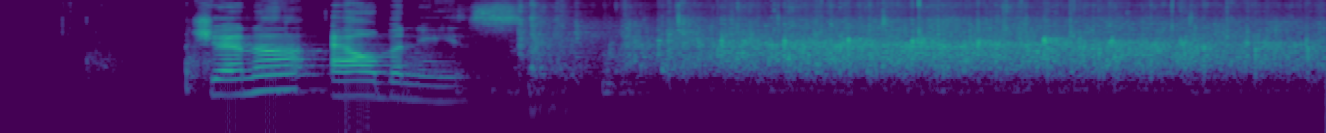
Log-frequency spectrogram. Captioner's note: audience applauding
